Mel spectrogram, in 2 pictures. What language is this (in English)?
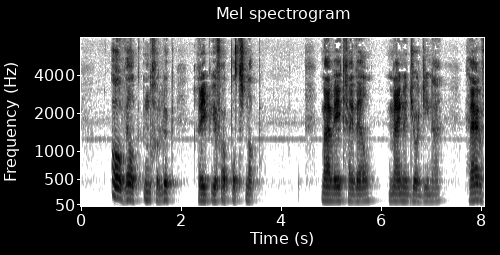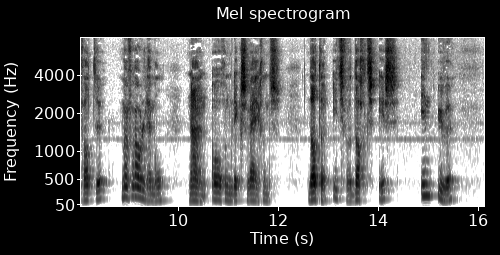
Dutch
